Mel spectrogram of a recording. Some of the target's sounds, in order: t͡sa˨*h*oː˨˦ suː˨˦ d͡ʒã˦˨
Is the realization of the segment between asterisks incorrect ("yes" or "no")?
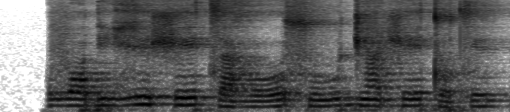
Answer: yes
